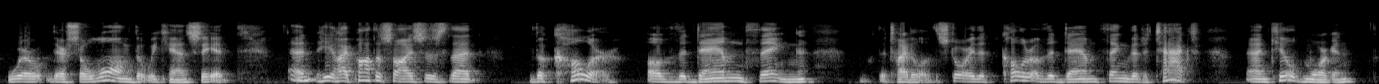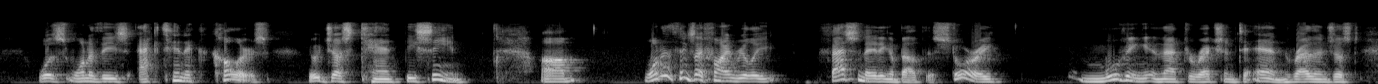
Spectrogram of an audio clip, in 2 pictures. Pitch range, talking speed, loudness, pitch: 120-150 Hz, 145 wpm, -18 LUFS, 130 Hz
